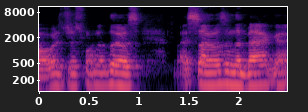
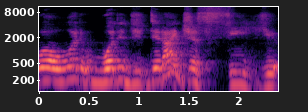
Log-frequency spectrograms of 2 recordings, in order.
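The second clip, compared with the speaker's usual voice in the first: put-on disgusted tone, higher; 3 semitones higher than usual. Retelling what an ex-boyfriend said in the car: imitating disgusted tone. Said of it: "he said it very, like, with disgust".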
